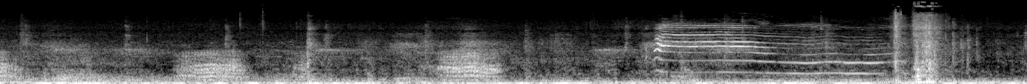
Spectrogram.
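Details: Cold outside, a new kitten wants into the room but fears the home's own cat; a person murmurs gently before the kitten lets out one long, steady, slightly falling meow, followed by a sharp knock.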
